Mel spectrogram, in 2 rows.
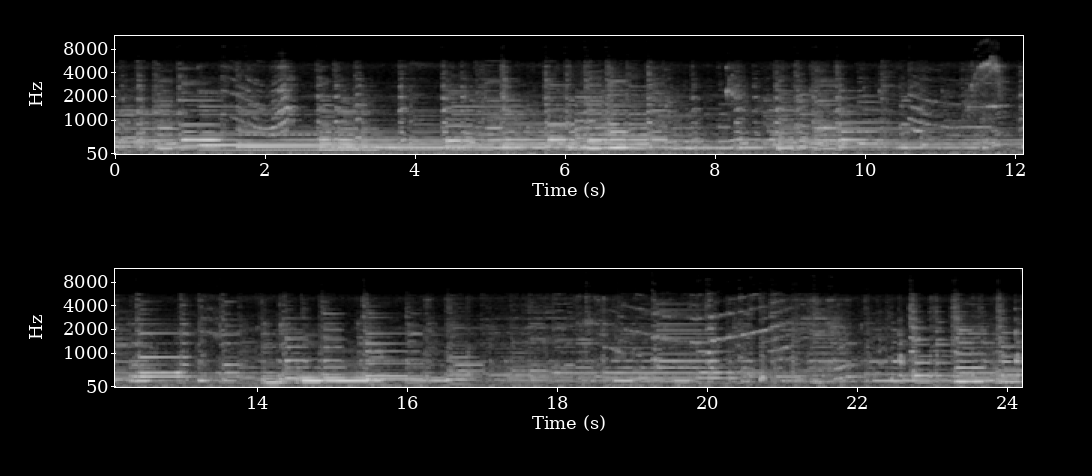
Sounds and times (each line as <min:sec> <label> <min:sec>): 0:00.0 guitar 0:24.2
